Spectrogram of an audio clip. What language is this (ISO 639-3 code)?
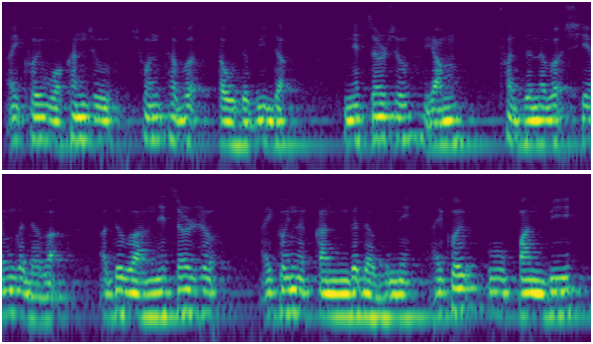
mni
